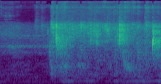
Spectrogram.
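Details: Mixer tap that hummed, after replacing the cartridge valve and fitting a washer bent to the shape of the old one: a steady hiss of running water with no hum or buzz; normal quiet flow after repair.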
